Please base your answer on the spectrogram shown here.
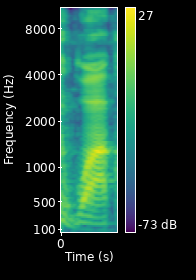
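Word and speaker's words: walk: यहाँ वाल्क लिखा है, लेकिन इसको पढ़ेंगे वाक।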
